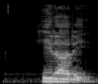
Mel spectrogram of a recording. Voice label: "Hidari" Japanese

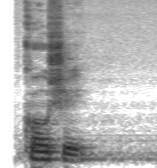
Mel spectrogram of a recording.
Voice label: "koshi", Japanese; Basic Japanese Terms

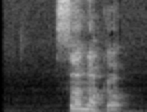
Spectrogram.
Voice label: "senaka" Japanese

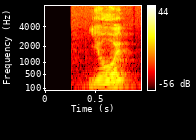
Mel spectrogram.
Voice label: "Yoi-dachi" Japanese

